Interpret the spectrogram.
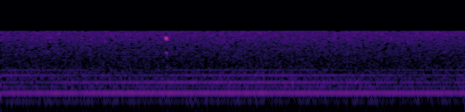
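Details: Constant mains hum and static inside a nest box, broken by one sharp click, no owl calls.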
